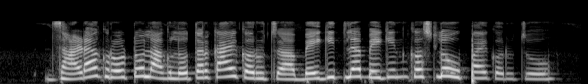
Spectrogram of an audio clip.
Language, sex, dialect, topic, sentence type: Marathi, female, Southern Konkan, agriculture, question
